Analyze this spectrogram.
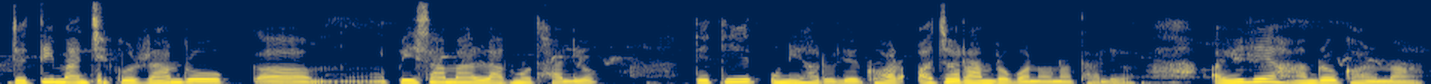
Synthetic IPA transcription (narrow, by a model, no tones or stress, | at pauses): d͡zʌt̪imant͡sʰekoramro | pesamalaɡnut̪ʰaljo | t̪et̪iuniɦʌɾuleɡʱʌrʌd͡zʌɾamrobʌnawnʌt̪ʰaljo̰ʌ̰ileɦamroɡʱʌrma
